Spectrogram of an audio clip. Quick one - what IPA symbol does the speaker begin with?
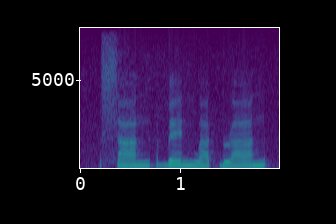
s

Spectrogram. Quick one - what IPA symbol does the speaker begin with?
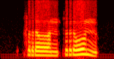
k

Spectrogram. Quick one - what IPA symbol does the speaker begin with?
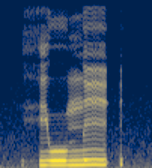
h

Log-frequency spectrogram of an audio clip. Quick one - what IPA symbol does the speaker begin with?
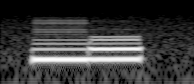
mː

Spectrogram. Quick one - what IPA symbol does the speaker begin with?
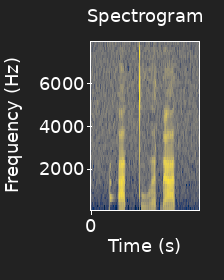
ʔ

